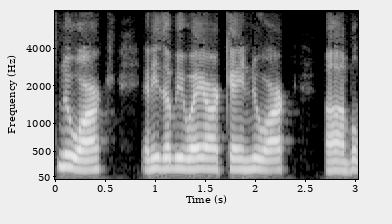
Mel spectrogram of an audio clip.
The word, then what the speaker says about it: Newark: Remember it's pronounced Newark and EW Newark.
